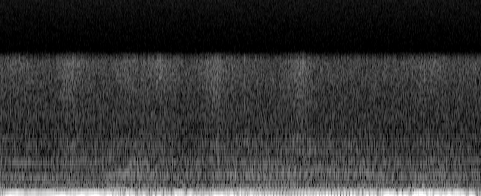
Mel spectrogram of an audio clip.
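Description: Car engine and cabin rumble, a steady low drone heard from inside the car through a dashcam's built-in microphone, as the car moves slowly and turns.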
